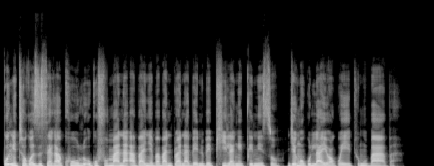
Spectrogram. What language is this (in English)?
North Ndebele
